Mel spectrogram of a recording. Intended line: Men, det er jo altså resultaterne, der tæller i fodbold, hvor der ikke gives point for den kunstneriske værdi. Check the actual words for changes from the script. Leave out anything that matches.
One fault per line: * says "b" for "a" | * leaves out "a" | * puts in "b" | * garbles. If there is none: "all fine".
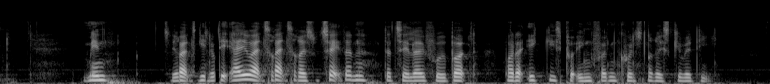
* garbles
* puts in "altså"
